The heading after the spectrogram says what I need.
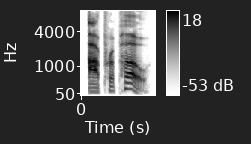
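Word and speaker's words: apropos: A P R O P O S appropo. The IPA is appropo. The final S is silent.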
